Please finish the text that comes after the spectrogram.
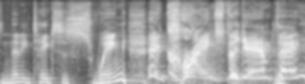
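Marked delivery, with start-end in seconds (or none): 1.5-3.0 high, excited storytelling shout; hyped-up retelling. Retold or imitated. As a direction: play up the big hit. Builds into the son's triumph.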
